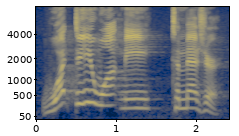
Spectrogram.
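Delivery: acted exasperation demanding an answer; mock angry demand. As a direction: spell it out in put-on fury. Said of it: "I'm not actually angry at you".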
